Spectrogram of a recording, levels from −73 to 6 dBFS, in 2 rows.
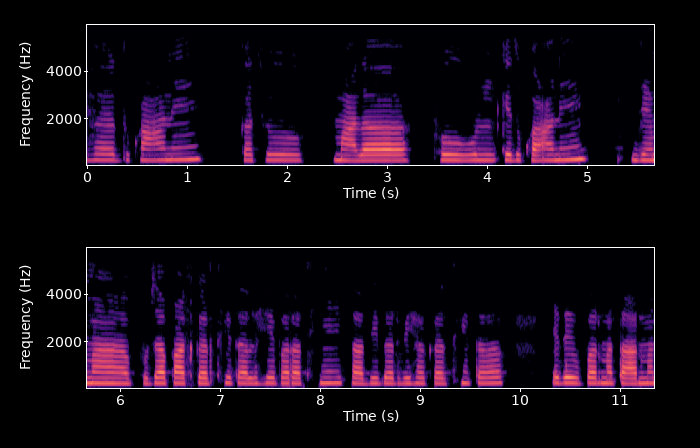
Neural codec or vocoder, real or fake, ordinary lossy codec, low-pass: none; real; none; 5.4 kHz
